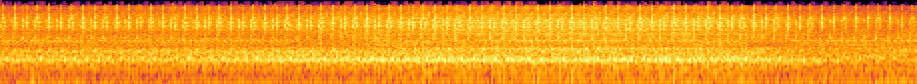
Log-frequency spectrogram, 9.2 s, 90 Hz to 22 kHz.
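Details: Alfa Romeo 147 1.6 Twin Spark 120HP: fast, even, sharp ticking about three per second at idle, starting two days after oil change with engine flush; oil change didn't cure it, replacing all 16 hydraulic lifters did, after a 50-minute drive; hydraulic lifter tick.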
